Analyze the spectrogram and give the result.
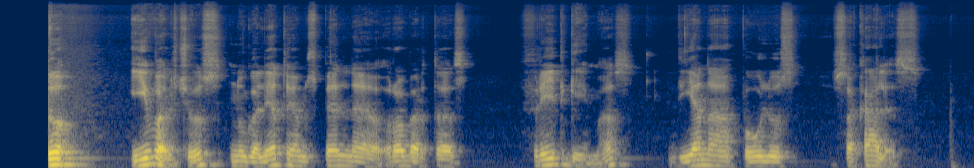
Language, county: Lithuanian, Šiauliai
